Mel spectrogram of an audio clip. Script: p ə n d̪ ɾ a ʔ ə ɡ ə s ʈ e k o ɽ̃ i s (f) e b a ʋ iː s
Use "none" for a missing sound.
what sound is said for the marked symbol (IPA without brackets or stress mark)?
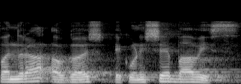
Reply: ɕ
